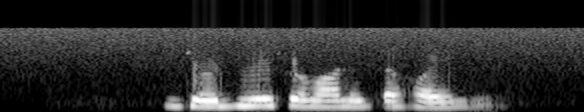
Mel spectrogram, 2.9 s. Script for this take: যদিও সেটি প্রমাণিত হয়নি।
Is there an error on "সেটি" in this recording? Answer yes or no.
yes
